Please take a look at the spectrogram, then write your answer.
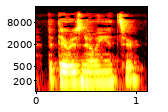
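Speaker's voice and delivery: ordinary delivery, nothing marked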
